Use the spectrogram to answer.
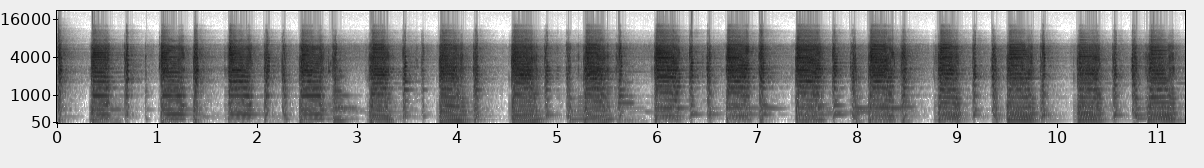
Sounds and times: Guitar Chord Progression 0:00.0 - 0:11.2

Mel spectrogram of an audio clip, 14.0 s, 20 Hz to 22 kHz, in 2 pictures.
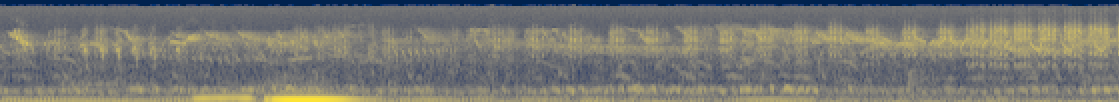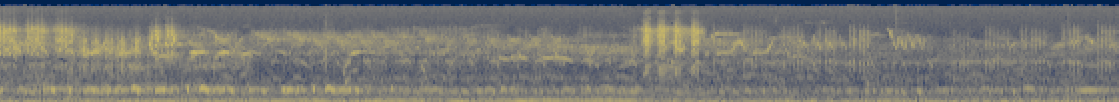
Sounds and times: Bittern bellows in a canebrake 0:01.2 - 0:02.8

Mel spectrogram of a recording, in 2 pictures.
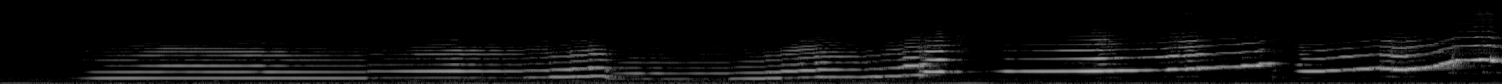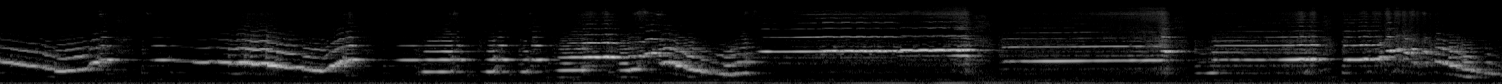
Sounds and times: girl playing the german flute 0:00.8 - 0:30.0

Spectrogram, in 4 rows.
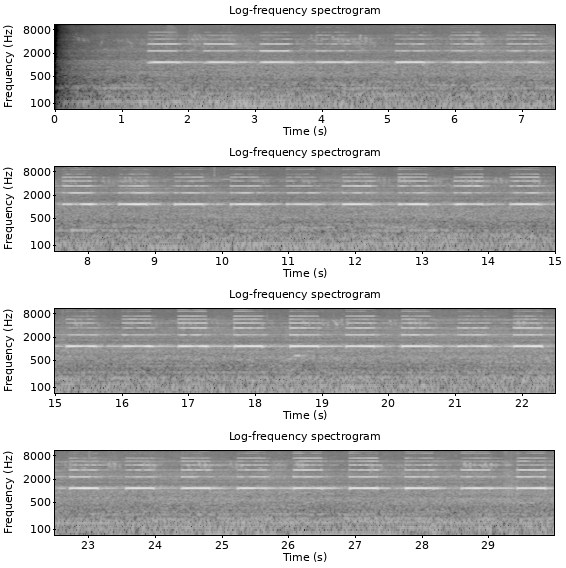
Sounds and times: beep of a heavy truck reversing 0:00.8 - 0:29.9

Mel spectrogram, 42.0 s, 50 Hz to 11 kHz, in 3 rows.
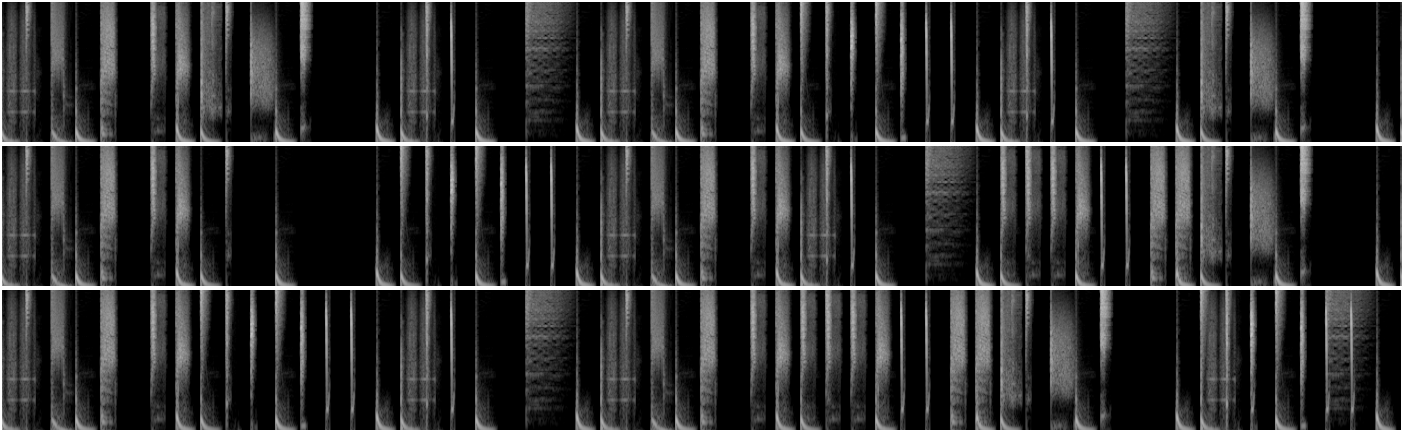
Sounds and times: cooldrum Song 0:23.3 - 0:27.0
cooldrum Song 0:29.8 - 0:39.1
cooldrum Song 0:39.8 - 0:41.9

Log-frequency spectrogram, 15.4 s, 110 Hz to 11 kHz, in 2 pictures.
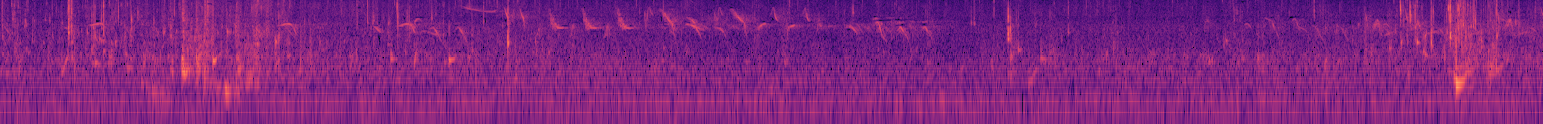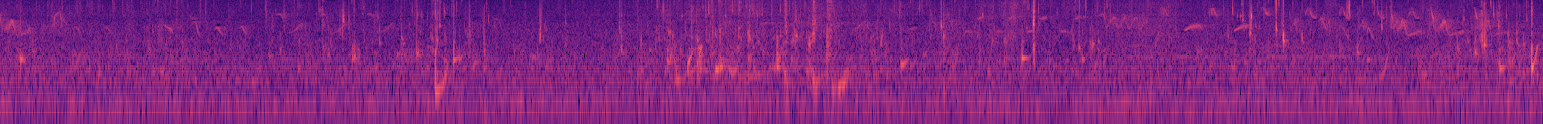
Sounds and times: birds in background 0:00.5 - 0:04.8
birds in background 0:05.8 - 0:10.4
birds in background 0:11.0 - 0:15.4

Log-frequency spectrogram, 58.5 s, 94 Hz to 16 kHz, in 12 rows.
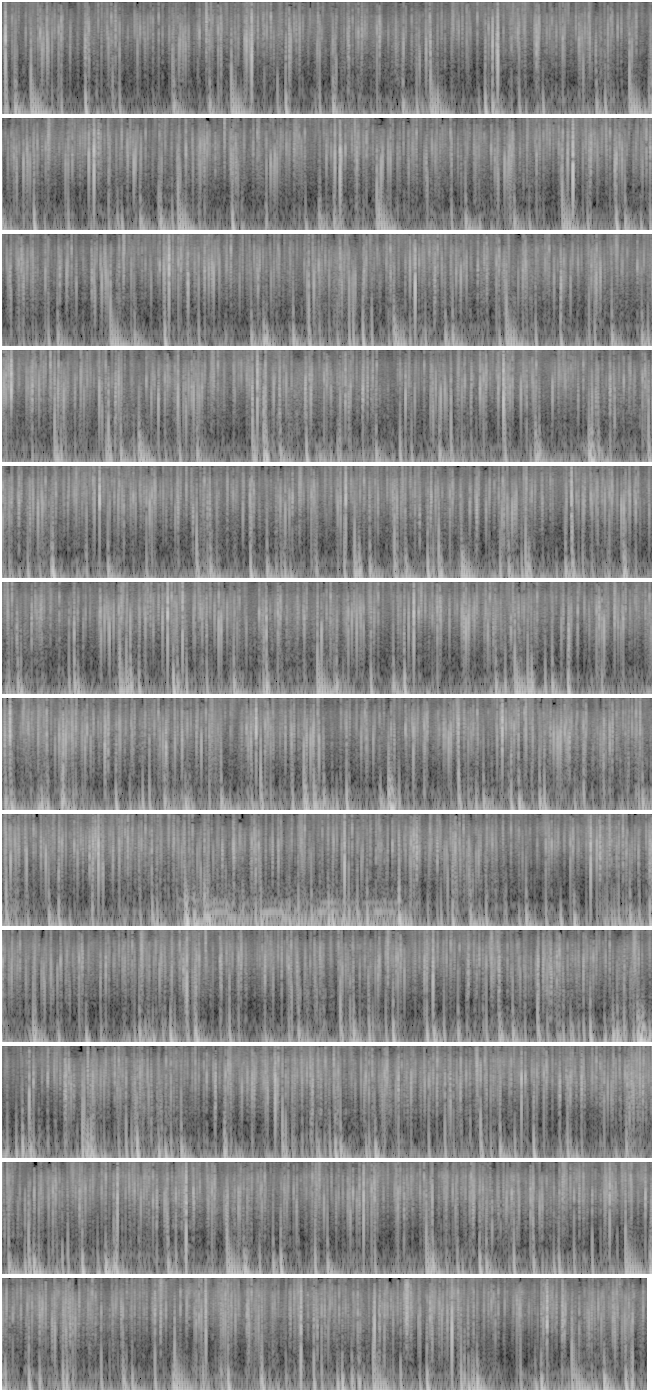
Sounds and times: Repeating vinyl crackle 0:00.0 - 0:58.4

